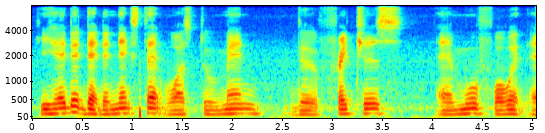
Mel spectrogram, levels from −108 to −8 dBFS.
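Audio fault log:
1.08–1.23 s loud pop: a sudden voltage step, likely from a plug, switch, static discharge or driver glitch, enters the chain and is shaped by the circuits after it, giving two sharp pops about 15 dB above the speech, which carries on underneath.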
